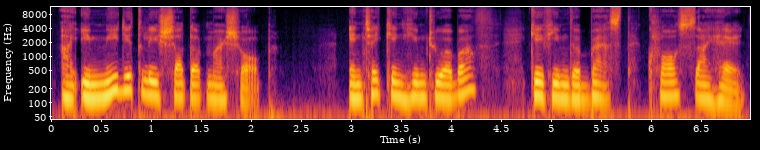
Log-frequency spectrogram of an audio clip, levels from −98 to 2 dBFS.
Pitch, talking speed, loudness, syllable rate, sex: 130 Hz, 165 wpm, -15 LUFS, 4.5 syllables/s, male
